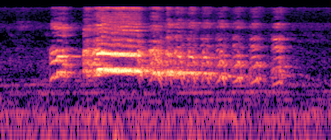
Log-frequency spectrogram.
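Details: Chicken making a strange, laughable sound: a harmonic crow starting with a short rising note, then a loud sustained middle section that breaks into wavering, stuttering pulses before fading out over about two and a half seconds.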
